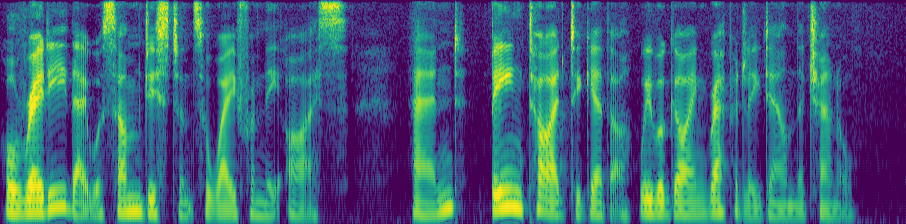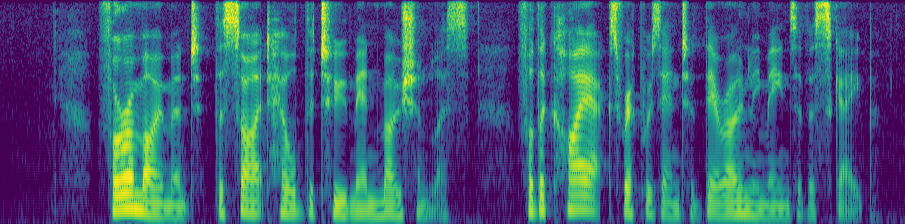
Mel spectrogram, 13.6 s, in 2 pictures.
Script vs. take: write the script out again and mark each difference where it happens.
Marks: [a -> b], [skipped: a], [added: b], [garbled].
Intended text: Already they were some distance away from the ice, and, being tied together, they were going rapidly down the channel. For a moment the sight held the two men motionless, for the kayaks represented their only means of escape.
Already they were some distance away from the ice, and, being tied together, [they -> we] were going rapidly down the channel. For a moment the sight held the two men motionless, for the kayaks represented their only means of escape.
